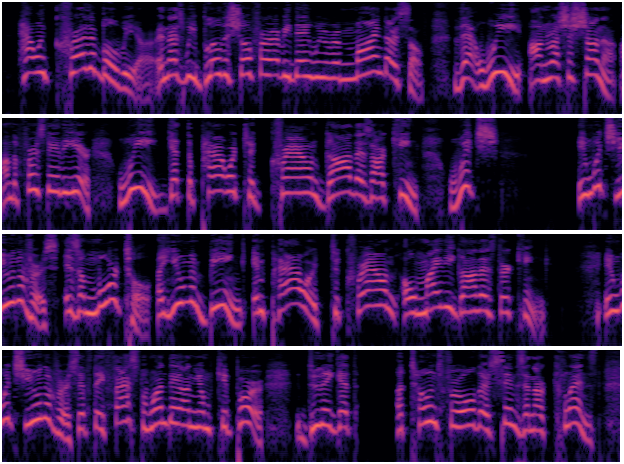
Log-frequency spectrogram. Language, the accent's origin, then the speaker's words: English; United States; now in South Africa; As an American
